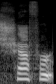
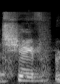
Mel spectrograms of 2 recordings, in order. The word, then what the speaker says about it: Schaefer: By the way, first of all, is it Schaffer or Schaefer? It's Schaefer, but call me Shane.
